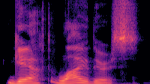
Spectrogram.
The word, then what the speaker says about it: Geert Wilders: Isso também é fascinante para mim, porque esse Geert Wilders é o jeito certo de pronunciar, ele é anti-muçulmano.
